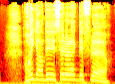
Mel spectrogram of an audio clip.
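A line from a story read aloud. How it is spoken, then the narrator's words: Shout. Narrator (French): cria Camille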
